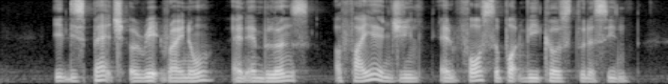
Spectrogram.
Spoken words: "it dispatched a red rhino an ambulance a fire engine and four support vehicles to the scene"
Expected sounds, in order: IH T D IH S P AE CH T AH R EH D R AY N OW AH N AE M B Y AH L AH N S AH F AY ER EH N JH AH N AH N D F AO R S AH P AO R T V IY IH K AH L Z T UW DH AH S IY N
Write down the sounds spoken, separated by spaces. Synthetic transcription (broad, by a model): IH T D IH S P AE CH AH R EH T R AY N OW AH N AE M B Y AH L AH N S AH F AY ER EH N JH AH N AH N F AO S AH P AO T V IY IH K AH L S T UW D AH S IY N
